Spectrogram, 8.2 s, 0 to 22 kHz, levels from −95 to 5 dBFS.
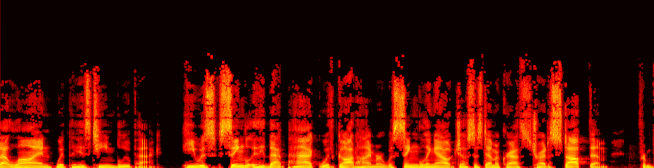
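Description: From start to finish the speech carries plainly audible damage that sounds like MP3 compression, likely at a low bitrate, with the character fitting something around 64 kbps. The encoder is starved, so weaker frequency detail flickers in and out from frame to frame. You hear it as a watery, swirly texture, metallic chirps on the s sounds, and consonant attacks that smear rather than snap.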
